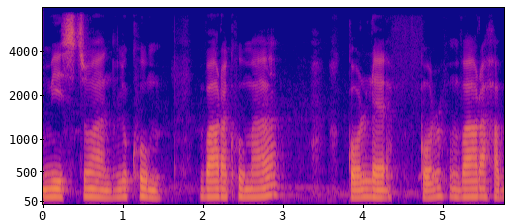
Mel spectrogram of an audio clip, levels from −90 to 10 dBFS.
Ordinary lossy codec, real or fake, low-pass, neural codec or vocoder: none; real; 7.2 kHz; none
